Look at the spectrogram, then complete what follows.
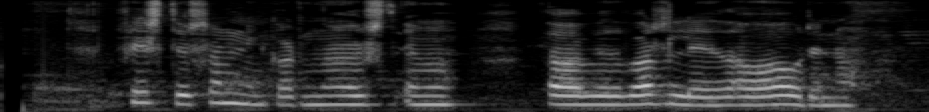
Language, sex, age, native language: Icelandic, male, 11, Polish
